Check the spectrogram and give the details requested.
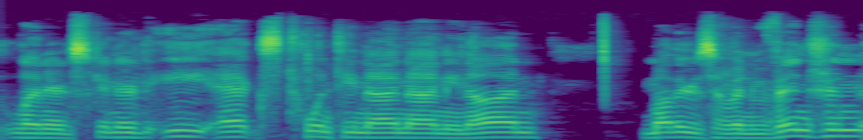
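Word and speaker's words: Lynyrd Skynyrd: Leonard Skinner, pronounced Leonard Skinner, EX $29.99.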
